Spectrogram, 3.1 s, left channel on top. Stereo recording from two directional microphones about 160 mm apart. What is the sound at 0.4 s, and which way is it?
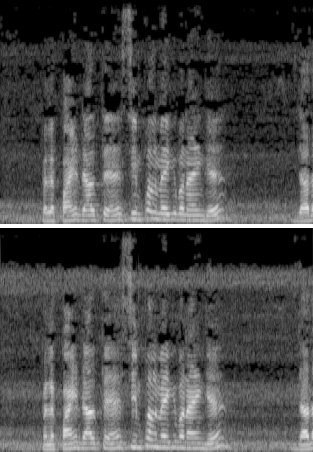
A man's voice, 55° left (ahead or behind).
